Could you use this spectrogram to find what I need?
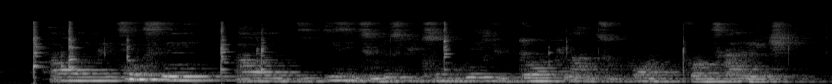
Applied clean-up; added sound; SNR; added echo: none; Crushing; 15 dB; reverberation time 1.3 s.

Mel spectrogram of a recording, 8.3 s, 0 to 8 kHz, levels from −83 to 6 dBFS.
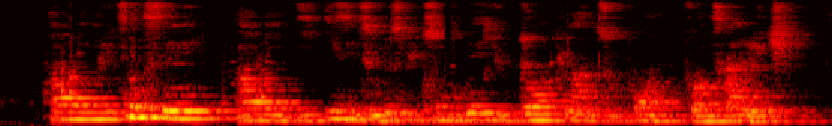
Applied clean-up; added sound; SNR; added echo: neural separator model SepFormer DNS4.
